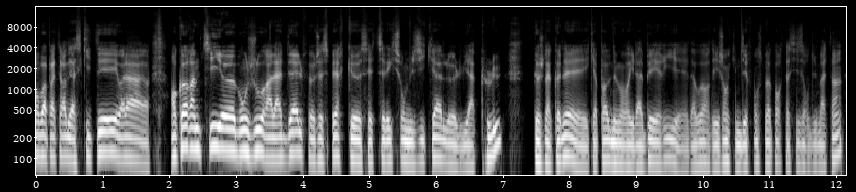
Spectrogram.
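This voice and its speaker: A man's voice: deep voice, mellow, no room sound, clean studio sound. A man hosting a radio music show, chatting casually between tracks in a rambling, friendly way with lots of fillers. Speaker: radio host.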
